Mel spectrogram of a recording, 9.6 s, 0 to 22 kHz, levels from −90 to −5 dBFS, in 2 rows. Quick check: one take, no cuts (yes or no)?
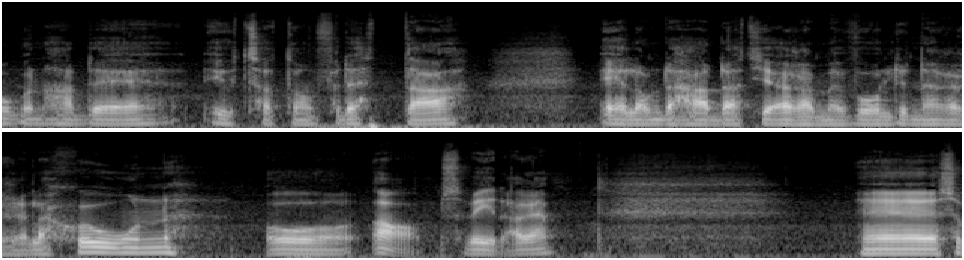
yes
